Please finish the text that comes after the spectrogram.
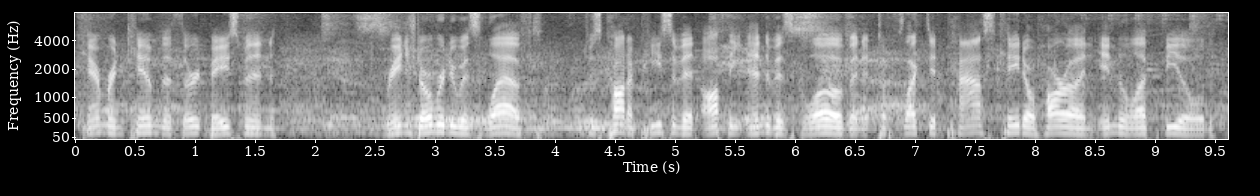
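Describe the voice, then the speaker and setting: A man's voice: a little high, steady tone, moderate pace, music in the background. A young man calling baseball play-by-play for radio in short, descriptive phrases. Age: young adult. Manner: clipped phrases, descriptive calls. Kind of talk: live sports commentary. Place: outdoor baseball stadium. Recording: ballpark crowd and outdoor noise. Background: crowd and ambient noise.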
